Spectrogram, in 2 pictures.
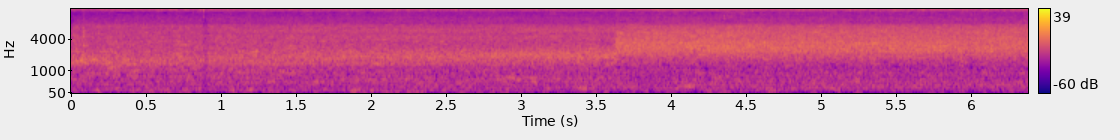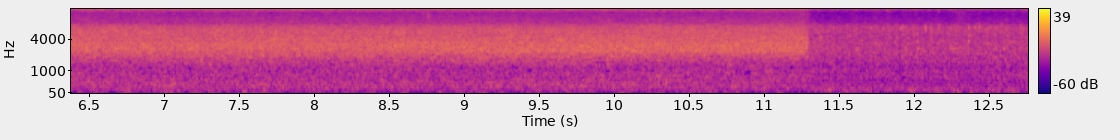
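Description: Steady rushing of a rain-swollen stream running as white water over rocks. The hiss gets brighter about three and a half seconds in and falls back shortly before the end.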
